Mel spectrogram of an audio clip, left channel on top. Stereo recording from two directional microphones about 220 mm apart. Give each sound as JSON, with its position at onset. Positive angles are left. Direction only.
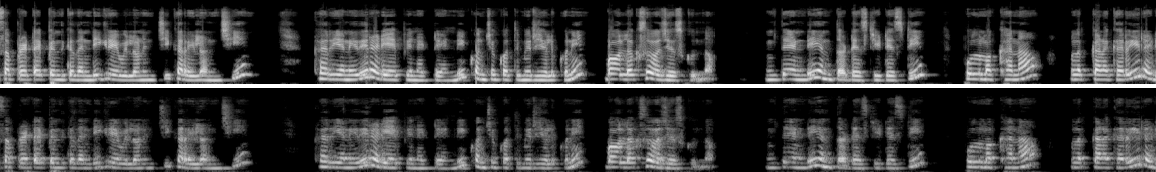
{"t": 0.0, "sound": "speech", "side_deg": 55}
